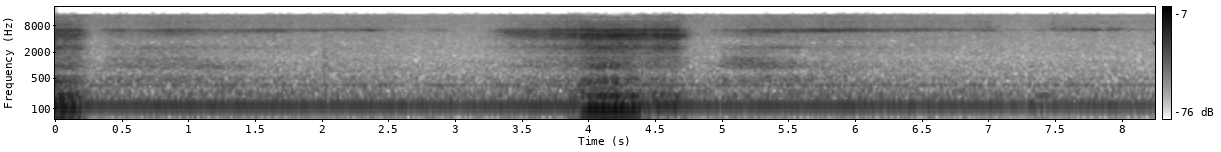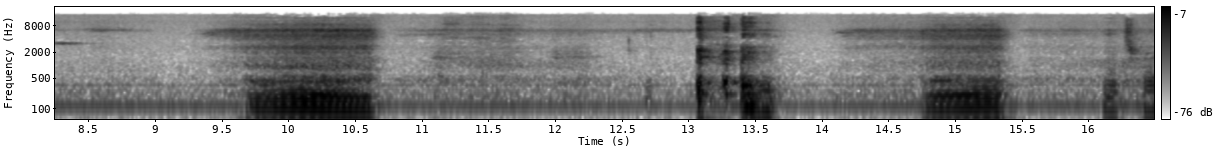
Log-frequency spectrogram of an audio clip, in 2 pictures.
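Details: Snoring from Rosie, a mastiff, asleep at 2 a.m.: three low rumbling snores spaced several seconds apart in a quiet room, a slow sleeping breath rhythm.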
